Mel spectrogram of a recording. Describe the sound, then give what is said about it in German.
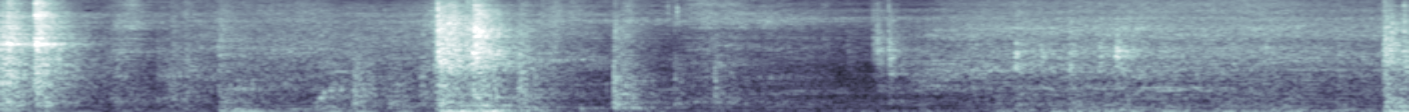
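Shower cabin door being opened: a faint, rough sliding rumble with a louder scraping burst partway through, heard alone at low volume. “so, jetzt öffnen wir mal das Duschkabine.”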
